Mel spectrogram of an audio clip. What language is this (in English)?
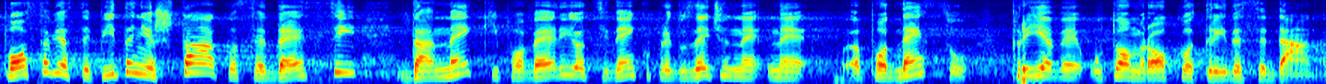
Serbian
